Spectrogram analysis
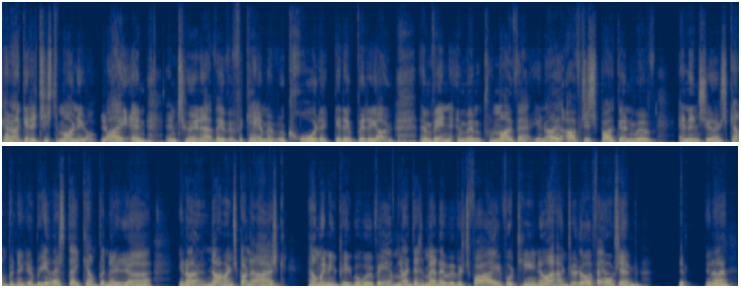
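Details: Adult man with cerebral palsy since birth, a lifelong physical disability affecting the body's movement system, speaking in real conversation; dysarthria (cerebral palsy).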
